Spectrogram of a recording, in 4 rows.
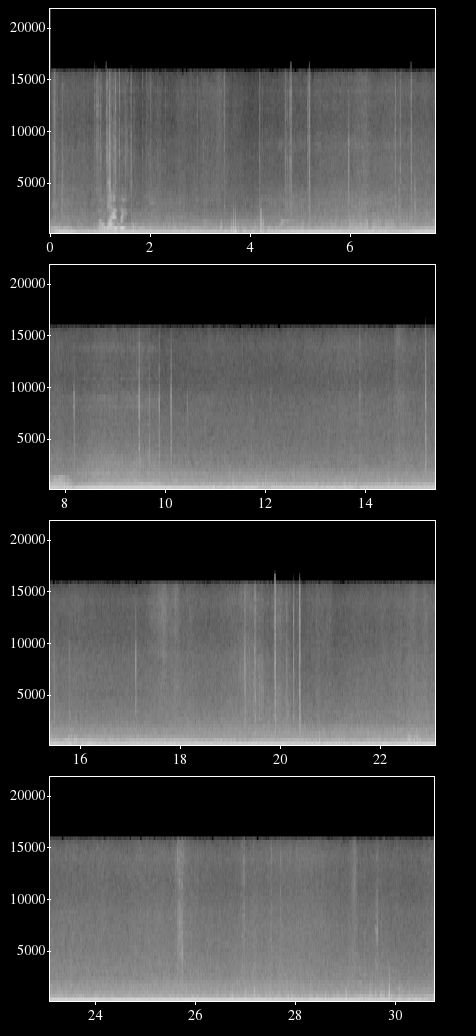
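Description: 125 hp outboard jet motor on a flat-bottom riveted aluminium boat, running under power and heard from on board. The engine note drops about ten seconds in as the throttle comes back, dips briefly near eighteen seconds, and rises again a few seconds later.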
